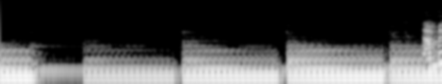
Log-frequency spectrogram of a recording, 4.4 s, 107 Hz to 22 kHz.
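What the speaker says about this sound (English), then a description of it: "Let's just play 4 bass E's." Four low E notes on the bottom string of a guitar, plucked with the thumb, sound one after another in a slow even rhythm, each ringing out briefly before the next, soft and close with no talking.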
